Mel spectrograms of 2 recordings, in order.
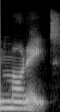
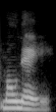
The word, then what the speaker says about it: Monat: dot-com by the way you do say Monat it's not mone you st. the T there's two ways to pronounce it Mon age or Mon eat I don't know I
